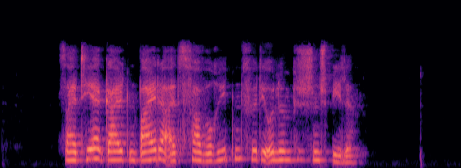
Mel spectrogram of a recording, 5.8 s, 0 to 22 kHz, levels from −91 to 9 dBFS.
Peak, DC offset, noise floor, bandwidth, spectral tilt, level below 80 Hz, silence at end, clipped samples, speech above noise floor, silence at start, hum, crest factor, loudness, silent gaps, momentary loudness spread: -4 dBFS; under 0.1%; -81 dBFS; 8 kHz; -5 dB/octave; -64 dBFS; 1.3 s; under 0.1%; 60 dB; 0.75 s; none; 18 dB; -21 LUFS; none; 8 LU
